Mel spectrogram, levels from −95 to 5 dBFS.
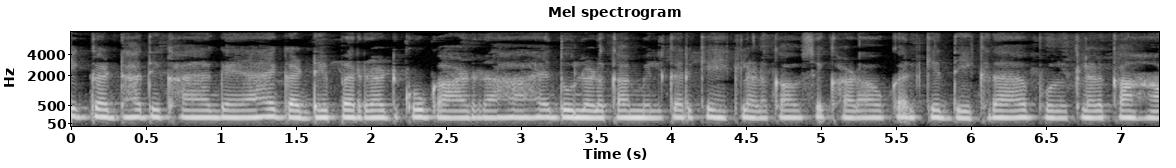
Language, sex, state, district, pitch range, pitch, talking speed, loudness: Hindi, female, Bihar, West Champaran, 180-190 Hz, 185 Hz, 255 wpm, -16 LUFS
